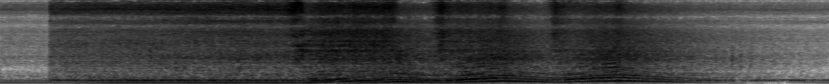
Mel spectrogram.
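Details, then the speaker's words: Squarebody after tuning: a deep even idle and clean blips that rise and fall smoothly without stumbling, running right. It still pulls little vacuum. "But it has a clean rev finally. And it's getting what it needs."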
